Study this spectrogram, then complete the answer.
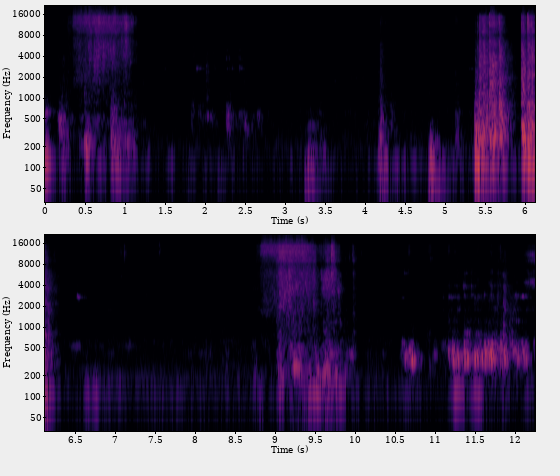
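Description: Tap water running in a kitchen sink while celery is washed, coming in several loud bursts of splashing with quieter handling sounds between them.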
